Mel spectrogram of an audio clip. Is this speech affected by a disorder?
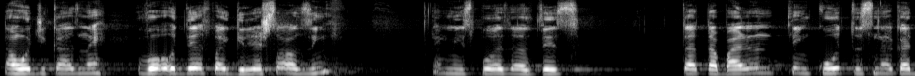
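Yes: traumatic brain injury, severe; regained sounds after predicted inability to speak.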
